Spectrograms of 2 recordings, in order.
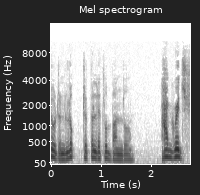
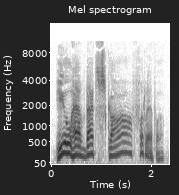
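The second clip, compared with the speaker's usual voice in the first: Dumbledore voice; 6 semitones higher, slower than usual. Acted.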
